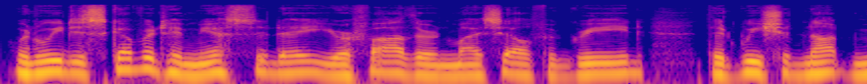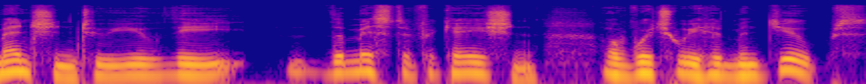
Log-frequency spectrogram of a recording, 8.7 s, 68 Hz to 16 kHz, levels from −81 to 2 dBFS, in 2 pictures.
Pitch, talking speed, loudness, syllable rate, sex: 130 Hz, 175 wpm, -17 LUFS, 5.2 syllables/s, male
